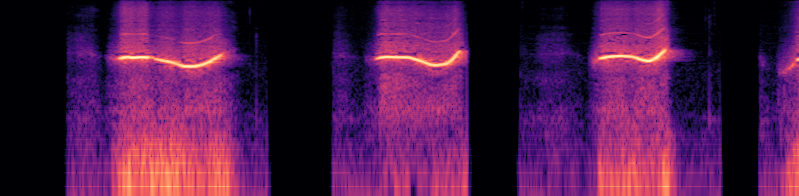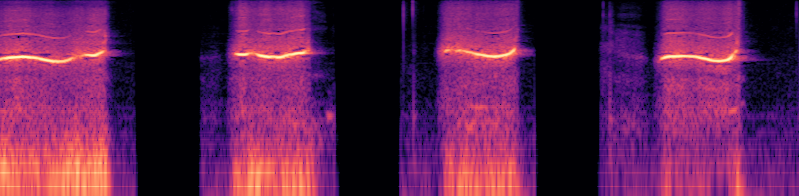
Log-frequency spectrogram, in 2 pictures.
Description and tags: Attention Whistle
Sharp whistle to get someone's attention
whistle, female, attention, vocal, voice, human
